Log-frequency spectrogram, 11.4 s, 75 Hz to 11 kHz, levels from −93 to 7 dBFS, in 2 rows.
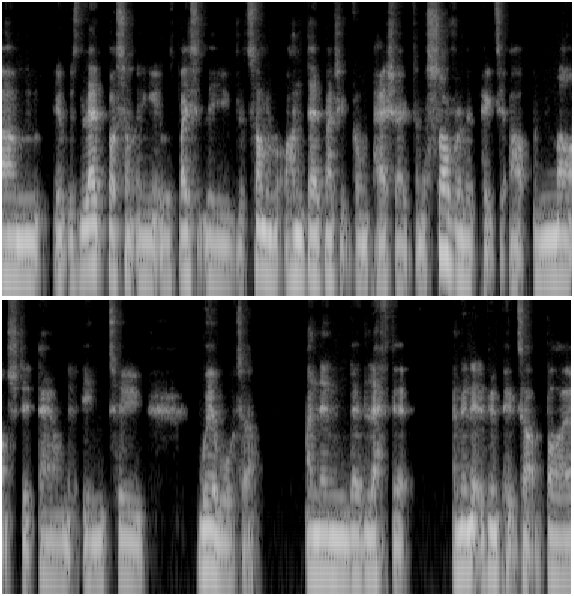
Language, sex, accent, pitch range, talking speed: English, male, British, 95-110 Hz, 210 wpm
